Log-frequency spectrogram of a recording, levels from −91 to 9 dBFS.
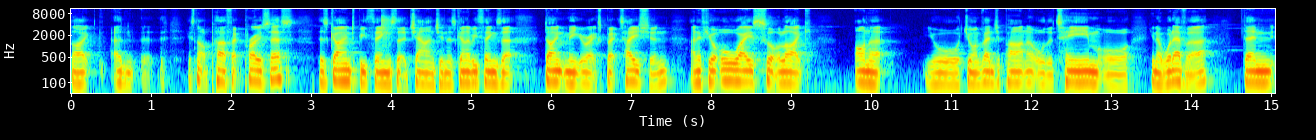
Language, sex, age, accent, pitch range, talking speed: English, male, 40-59, British, 90-105 Hz, 185 wpm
